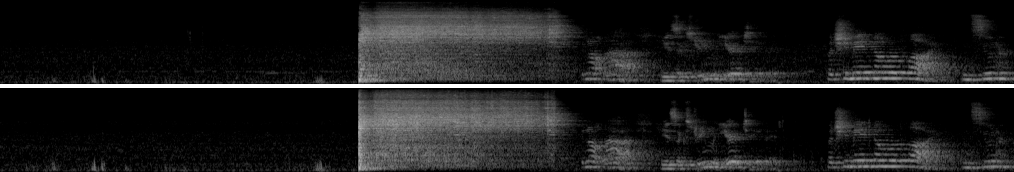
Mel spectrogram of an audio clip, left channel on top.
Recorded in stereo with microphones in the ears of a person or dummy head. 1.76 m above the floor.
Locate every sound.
3.6 s breaking glass: 30° right (ahead or behind), 1.0 m
5.8 s a woman speaking: 40° right (ahead or behind), 1.3 m
8.3 s a woman speaking: 5° left (ahead or behind), 2.5 m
